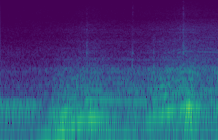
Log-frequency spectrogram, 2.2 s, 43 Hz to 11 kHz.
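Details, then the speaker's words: 2022 Hyundai Elantra N, 2.0 L turbo four, 6-speed manual, exhaust in normal mode, binaural in-car mics then door opened: low muted exhaust drone rising and falling gently with light revs, no pops or rasp; clean normal exhaust note. "Pretty quiet, pretty muted. Let's open up the door so you can hear it too. Still sounds nice. It's got a clean tone to it."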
